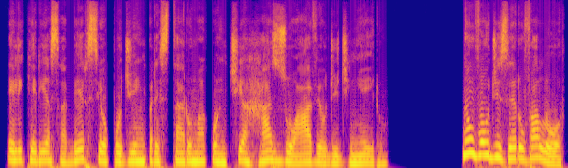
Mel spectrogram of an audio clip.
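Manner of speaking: usual speaking voice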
